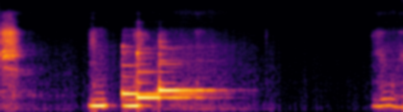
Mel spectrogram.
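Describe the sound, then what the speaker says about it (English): A short electronic chime of a few quick tones with a sustained ringing note, loud and close, followed by a brief softer blip. "Stupid notifications."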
